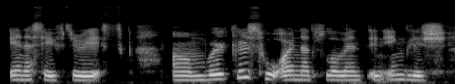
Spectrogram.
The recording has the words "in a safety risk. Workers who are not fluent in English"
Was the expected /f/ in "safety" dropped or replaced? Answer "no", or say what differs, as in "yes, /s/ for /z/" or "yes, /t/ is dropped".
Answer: no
